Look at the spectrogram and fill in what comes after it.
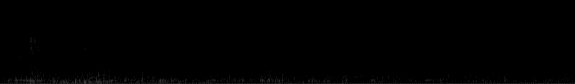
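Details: Abyssinian kittens from a first litter, 19 days old, starting to play indoors; a soft, steady low purring rumble runs throughout, with a few faint brief clicks and rustles early on.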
